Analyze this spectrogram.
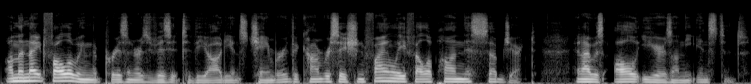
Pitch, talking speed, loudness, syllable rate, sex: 115 Hz, 210 wpm, -19 LUFS, 6.1 syllables/s, male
